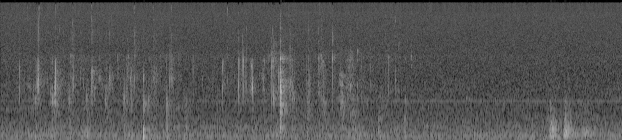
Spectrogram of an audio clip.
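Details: Wet food being chewed by Aeppi, a one-year-old Korean Shorthair cat, in a small room: soft irregular smacking clicks, a louder snap near the middle and a brief cluster of chews toward the end, low background hum.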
